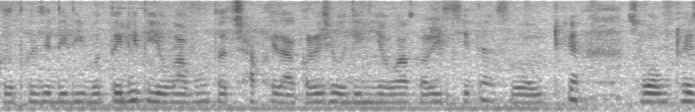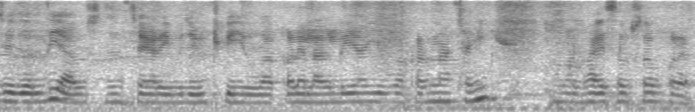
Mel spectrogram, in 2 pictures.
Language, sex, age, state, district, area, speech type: Maithili, female, 30-45, Bihar, Araria, rural, spontaneous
